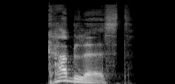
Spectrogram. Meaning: second-person singular subjunctive I of kabbeln
- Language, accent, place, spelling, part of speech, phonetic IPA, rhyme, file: German, Germany, Berlin, kabblest, verb, [ˈkabləst], -abləst, De-kabblest.ogg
